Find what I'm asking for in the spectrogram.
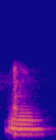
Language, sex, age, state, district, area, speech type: Tamil, male, 30-45, Tamil Nadu, Chengalpattu, rural, conversation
